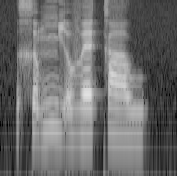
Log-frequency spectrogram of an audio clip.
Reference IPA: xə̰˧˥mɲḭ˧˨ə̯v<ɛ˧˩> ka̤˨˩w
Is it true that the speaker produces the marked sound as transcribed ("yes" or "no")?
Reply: no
